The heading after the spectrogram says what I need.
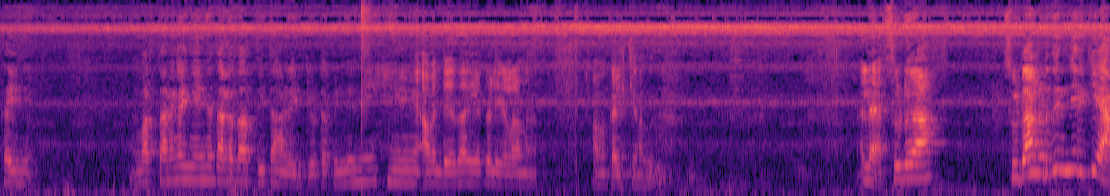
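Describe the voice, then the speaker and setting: A mother with a Kerala Malayalam accent, talking in a home vlog. She coaxes her young son in a sing-song voice and calmly explains things to the viewers. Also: mid-range voice, moderate pace, long pauses, a little hiss or hum. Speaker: mother of the vlog's child. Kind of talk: casual home vlog talk with her child.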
